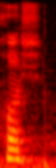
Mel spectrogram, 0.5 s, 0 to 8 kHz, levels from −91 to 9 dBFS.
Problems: constant background noise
